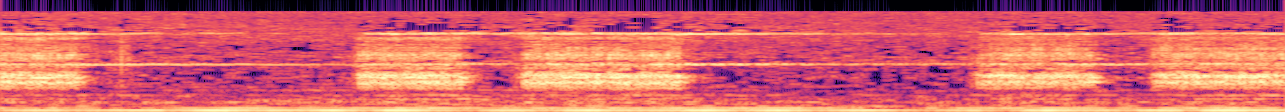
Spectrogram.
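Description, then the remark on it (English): A telephone rings in repeated double bursts, two short rings, a pause, then two more, fairly loud and clear over a low steady hum, with no one speaking. “I'll get that. You don't have to answer the phones or the front door, ever.”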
